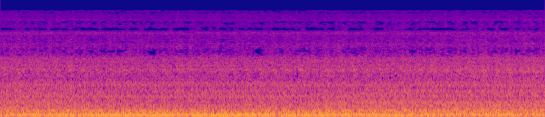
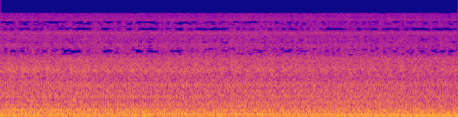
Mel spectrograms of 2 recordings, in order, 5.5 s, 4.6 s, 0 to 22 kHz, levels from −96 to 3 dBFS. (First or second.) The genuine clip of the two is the second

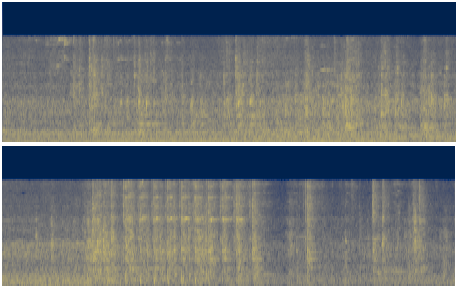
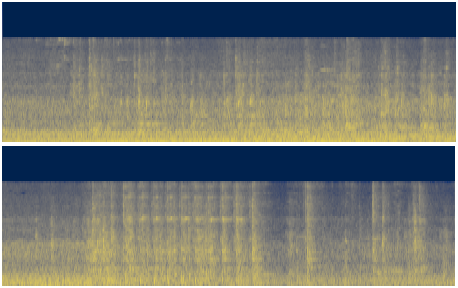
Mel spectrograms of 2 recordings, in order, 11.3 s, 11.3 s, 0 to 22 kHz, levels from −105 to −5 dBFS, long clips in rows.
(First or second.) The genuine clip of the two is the first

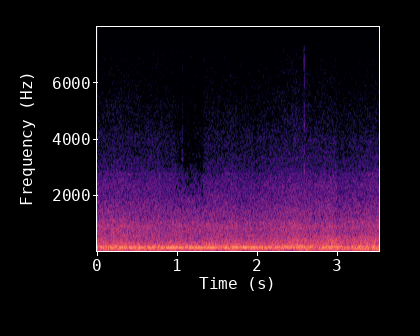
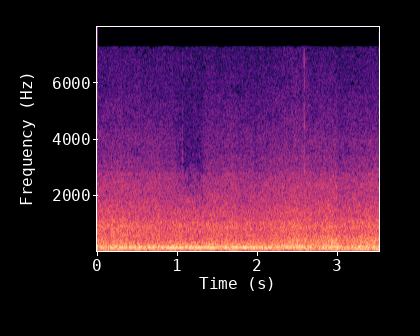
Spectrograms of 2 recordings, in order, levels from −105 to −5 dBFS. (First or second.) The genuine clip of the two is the first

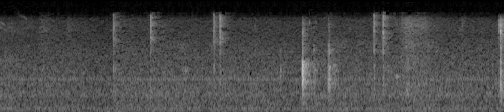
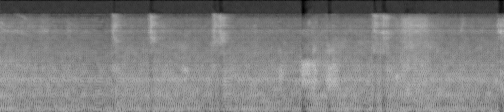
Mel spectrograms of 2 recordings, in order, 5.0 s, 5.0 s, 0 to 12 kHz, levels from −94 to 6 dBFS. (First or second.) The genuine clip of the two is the first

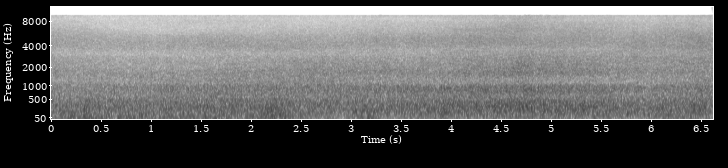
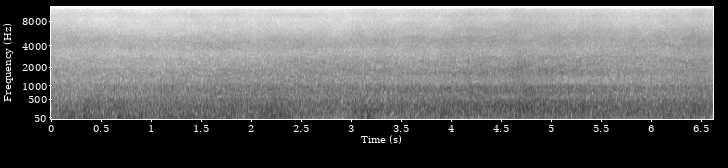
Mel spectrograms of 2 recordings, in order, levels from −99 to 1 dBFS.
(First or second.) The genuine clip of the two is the first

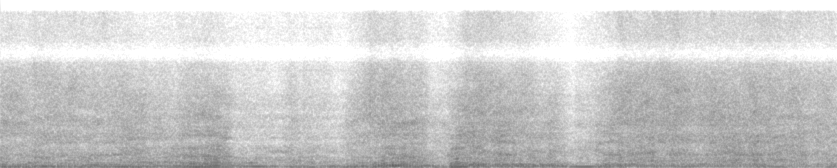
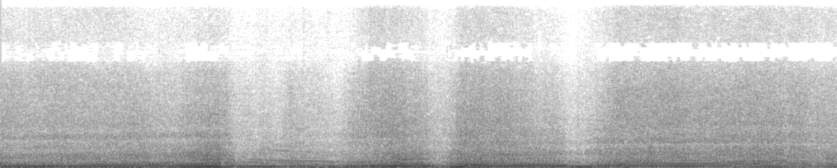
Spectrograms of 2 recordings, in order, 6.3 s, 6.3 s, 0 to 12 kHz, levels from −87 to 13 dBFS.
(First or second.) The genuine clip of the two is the second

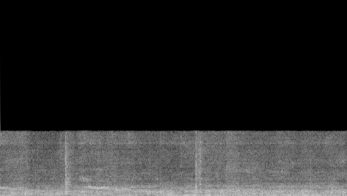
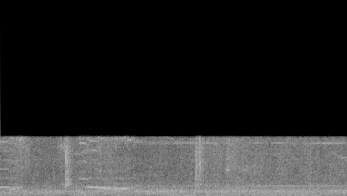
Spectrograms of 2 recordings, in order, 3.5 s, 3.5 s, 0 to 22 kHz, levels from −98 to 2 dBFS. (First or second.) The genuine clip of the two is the second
